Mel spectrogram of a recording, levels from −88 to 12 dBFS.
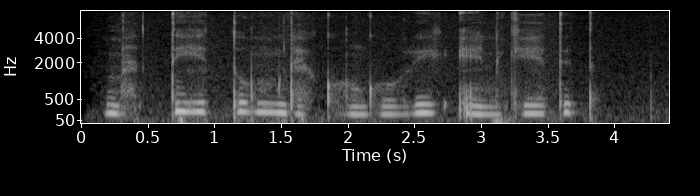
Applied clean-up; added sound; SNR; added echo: none; none; none; none.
